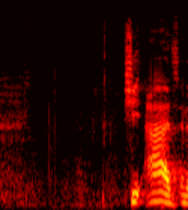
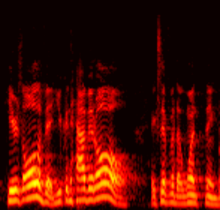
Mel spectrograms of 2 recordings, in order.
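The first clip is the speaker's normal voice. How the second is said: higher and louder, open-handed; generous God; 5 semitones higher, 4 dB louder than usual. Retold or imitated. Preacher voicing God's generous offer, louder and higher. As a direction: offer it all with a big voice. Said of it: "He said".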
